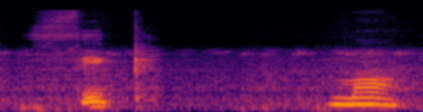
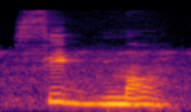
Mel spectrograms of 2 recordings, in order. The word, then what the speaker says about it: sigma: Okay, its pronunciation is, means this is the obviously spelling, and its pronunciation will be like this, sigma. Okay, this will be its pronunciation, it's sigma.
